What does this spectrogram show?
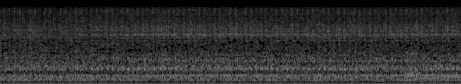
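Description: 2008 Toyota Yaris 1.0's three-cylinder petrol engine idling steadily.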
